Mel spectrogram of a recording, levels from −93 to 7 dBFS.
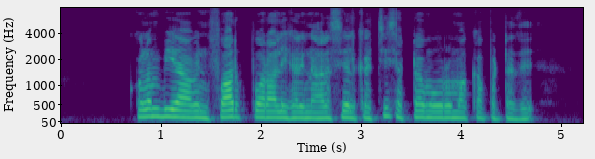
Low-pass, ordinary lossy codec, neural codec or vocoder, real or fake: none; none; none; real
